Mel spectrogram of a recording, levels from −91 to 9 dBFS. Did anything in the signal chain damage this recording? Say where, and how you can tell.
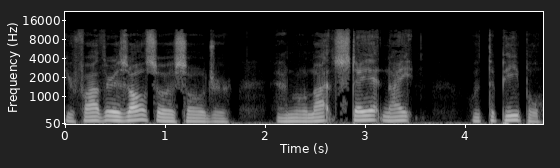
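Yes. The damage is at the codec stage, over the Bluetooth link. From 2.77 s to the end of the clip, the speech loses its treble and turns dull. A gritty noise rises under it. That is a Bluetooth SBC bit pool drop. The link was congested, so the encoder cut its bit budget. The top sub-bands got few bits or none, and the rest were coarsely quantised. The sound fits a bit pool falling from 31 to 15, near 105 kbps.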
